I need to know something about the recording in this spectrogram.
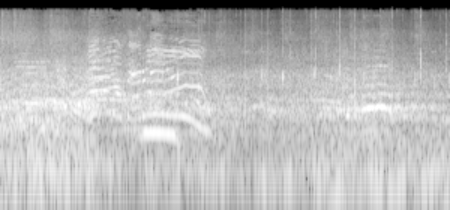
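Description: Arena crowd noise, with several voices shouting and cheering over one another in the first three seconds, then settling to a lower murmur.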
